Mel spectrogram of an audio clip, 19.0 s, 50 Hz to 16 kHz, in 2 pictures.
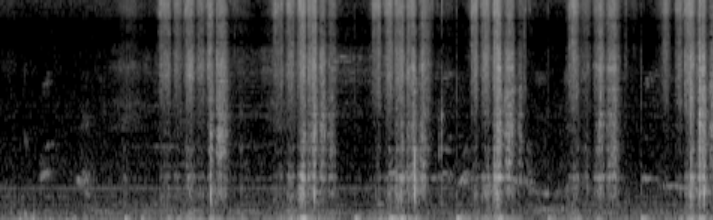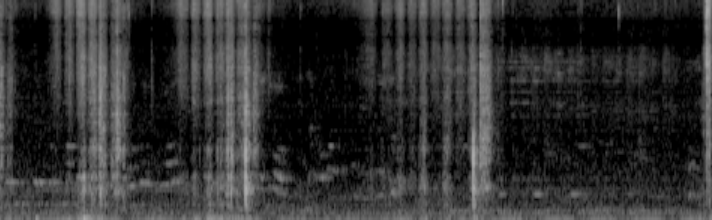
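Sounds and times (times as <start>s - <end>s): hand scraping and rubbing food: 2.1s - 13.1s.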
